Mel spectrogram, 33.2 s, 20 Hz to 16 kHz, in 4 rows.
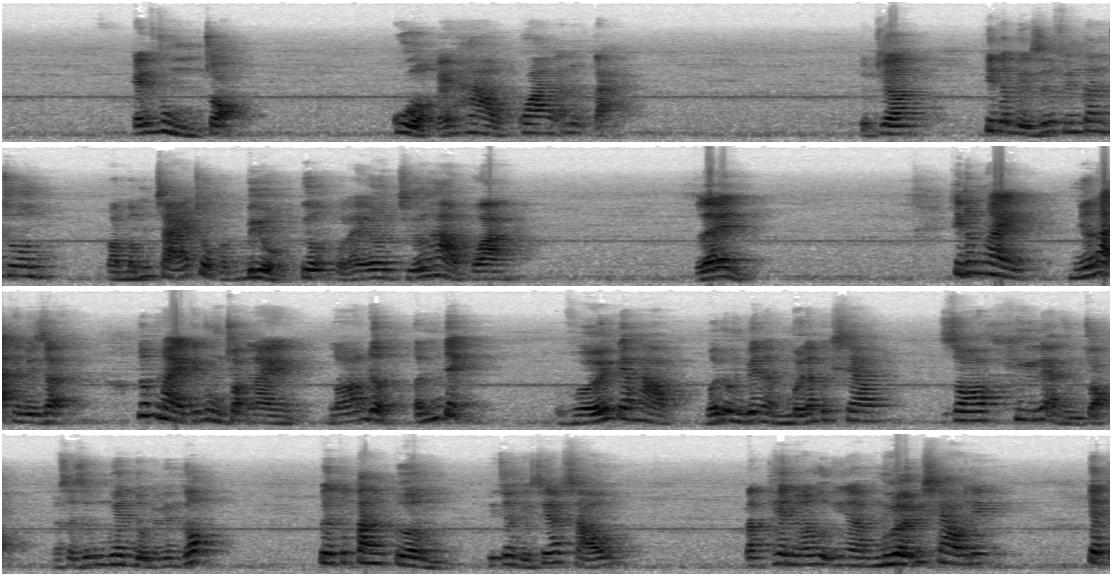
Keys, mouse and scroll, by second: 13.4 ctrl+click, 29.8 shift+F6.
